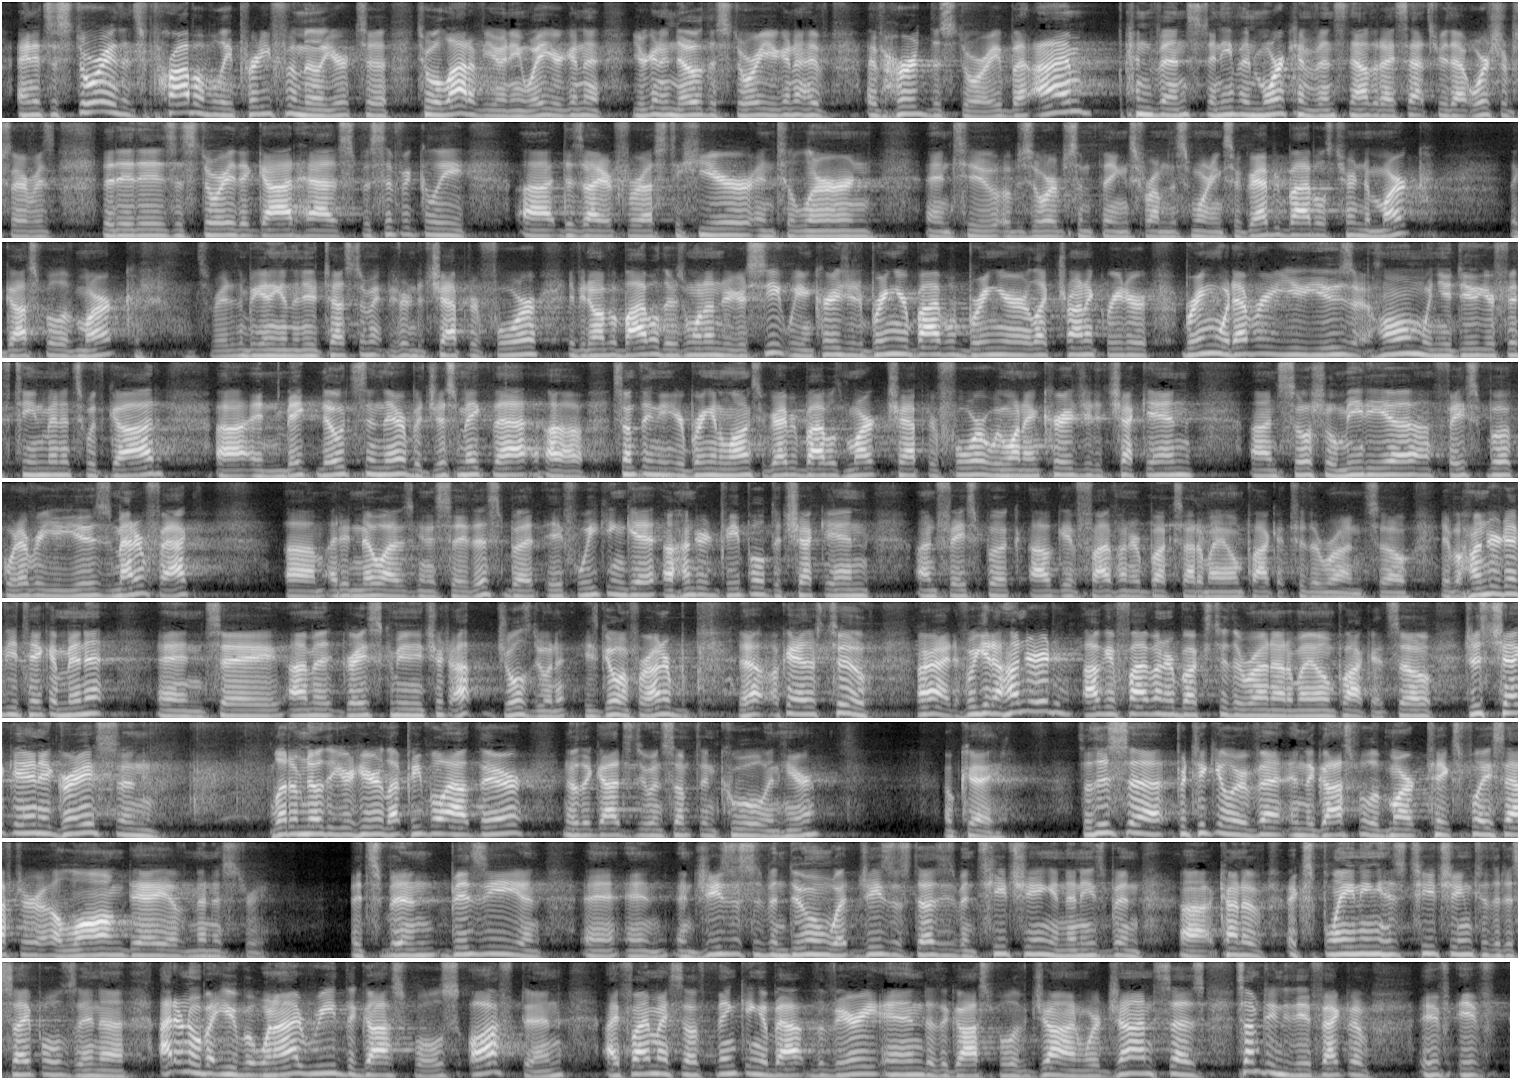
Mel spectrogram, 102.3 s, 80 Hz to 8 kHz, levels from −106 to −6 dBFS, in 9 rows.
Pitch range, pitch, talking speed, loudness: 145-175 Hz, 160 Hz, 215 wpm, -23 LUFS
